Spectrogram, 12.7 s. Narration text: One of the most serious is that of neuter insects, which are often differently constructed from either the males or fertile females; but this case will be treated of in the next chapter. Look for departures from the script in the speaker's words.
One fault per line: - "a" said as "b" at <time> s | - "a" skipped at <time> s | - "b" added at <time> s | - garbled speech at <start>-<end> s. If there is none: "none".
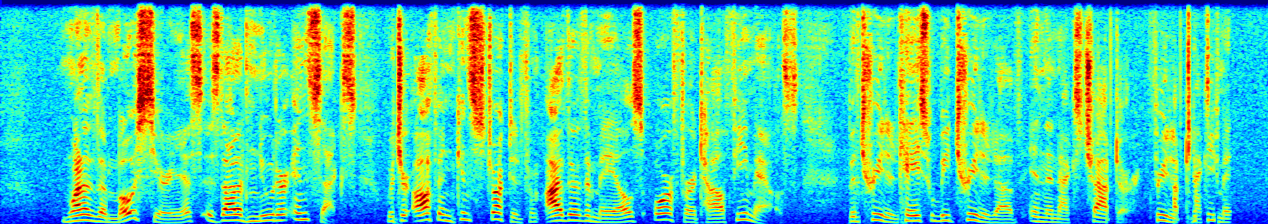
- "differently" skipped at 4.5 s
- "this" said as "treated" at 8.5 s
- garbled speech at 11.5-12.3 s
